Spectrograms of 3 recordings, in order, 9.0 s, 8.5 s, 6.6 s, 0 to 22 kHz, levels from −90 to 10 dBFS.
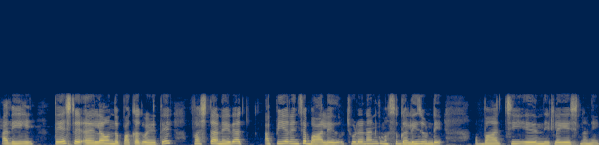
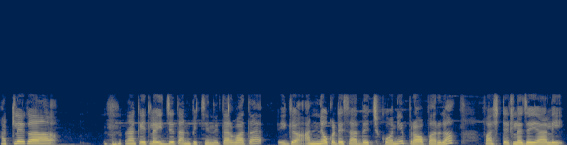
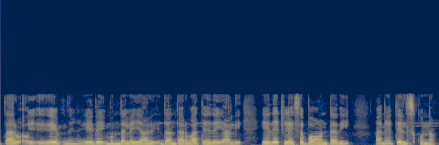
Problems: none marked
